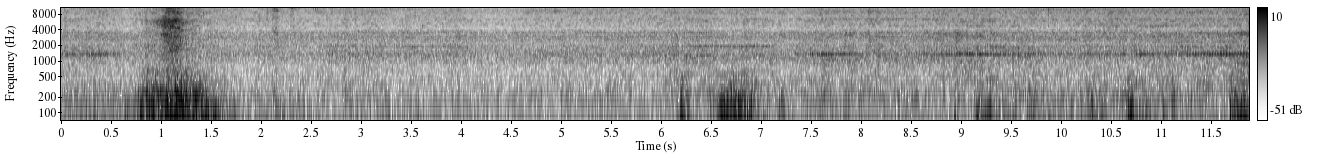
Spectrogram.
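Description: Motor scooter riding through town: wind buffets the microphone in loud low gusts about a second in, around six and a half seconds and near the end, over the steady rush of the ride and the scooter running underneath.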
